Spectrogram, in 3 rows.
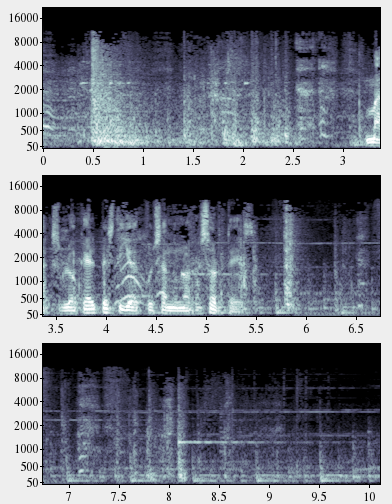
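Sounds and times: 
refrigerator shoved over crashing against a door: 0.4 - 2.6
speech: 3.2 - 5.8.

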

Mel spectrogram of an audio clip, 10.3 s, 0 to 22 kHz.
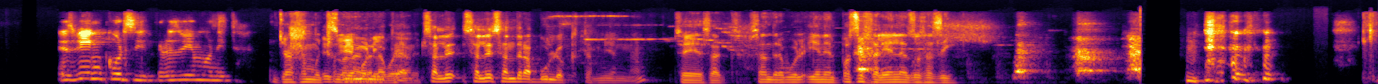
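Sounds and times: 
speech: 0.4 - 7.5, 8.9 - 10.3
dog barking: 6.4 - 6.9, 7.6 - 8.6.

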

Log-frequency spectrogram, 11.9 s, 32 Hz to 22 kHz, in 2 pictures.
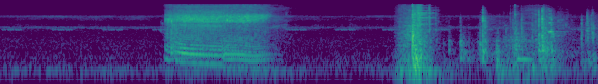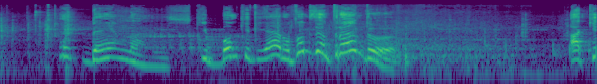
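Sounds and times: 
buzzy wobbling fart noise made as a password: 1.6 - 2.9
clattering: 4.0 - 11.9
speech: 6.9 - 10.2, 11.7 - 11.9.

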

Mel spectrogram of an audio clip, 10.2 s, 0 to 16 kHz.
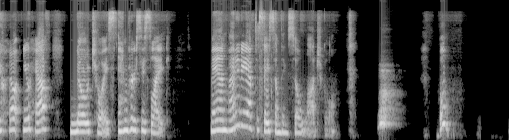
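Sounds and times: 
speech: 0.0 - 3.4, 4.2 - 7.1, 8.8 - 9.1
large dog barking: 7.6 - 8.0.

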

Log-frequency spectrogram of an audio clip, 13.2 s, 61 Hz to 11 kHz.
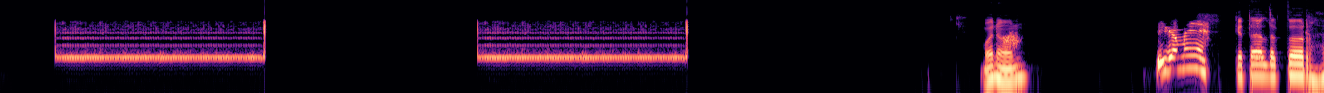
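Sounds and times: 
telephone ringing tone heard down the line: 0.6 - 2.7, 4.8 - 6.9
speech: 9.8 - 10.4, 11.6 - 13.2.

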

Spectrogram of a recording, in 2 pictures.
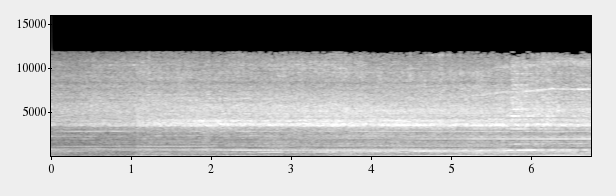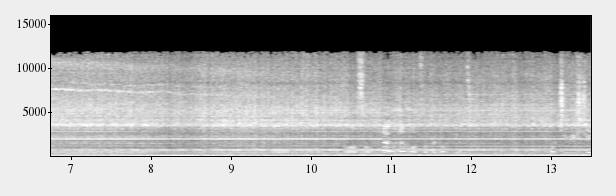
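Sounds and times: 
1950s coffee roaster with mixing paddles turning at a roastery in Poland: 0.0 - 13.4.

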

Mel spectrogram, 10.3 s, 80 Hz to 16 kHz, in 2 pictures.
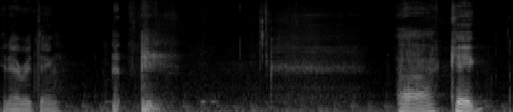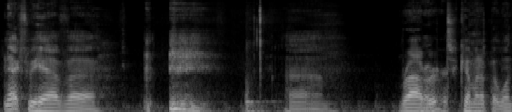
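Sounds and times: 
speech: 0.0 - 1.7, 4.0 - 10.2
person clearing throat: 1.1 - 1.8, 6.6 - 7.4.

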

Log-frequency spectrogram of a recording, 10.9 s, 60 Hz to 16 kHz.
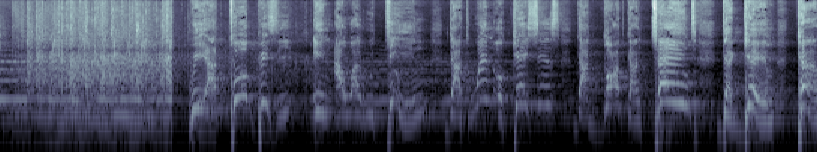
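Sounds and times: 
audience clapping: 0.0 - 4.6
speech: 2.6 - 10.8.

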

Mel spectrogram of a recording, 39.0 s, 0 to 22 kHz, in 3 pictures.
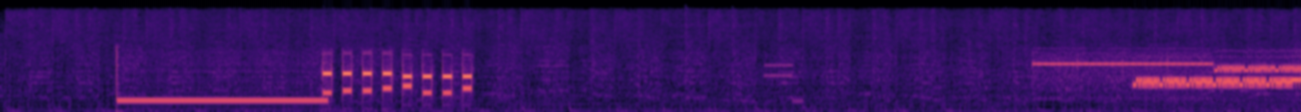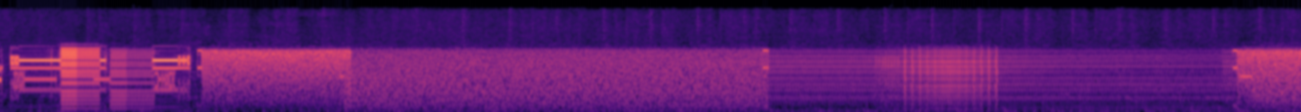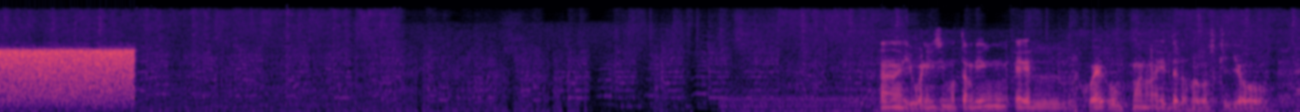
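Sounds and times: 
dial-up modem dial tone: 1.2 - 4.8, 10.3 - 15.1, 21.8 - 23.1
dial-up modem dialing beeps: 1.2 - 4.8, 10.4 - 15.1
rush of hissing static: 10.4 - 27.4
speech: 35.3 - 39.0.

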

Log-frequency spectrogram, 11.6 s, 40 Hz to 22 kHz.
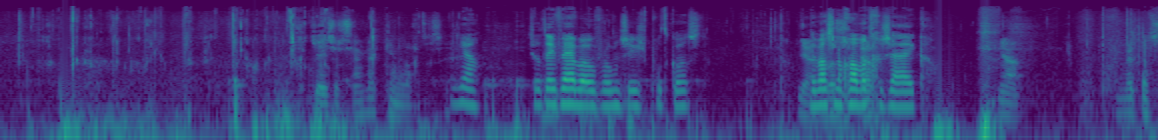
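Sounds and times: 
wet chewing of sour candy strips: 0.0 - 8.0
speech: 3.2 - 7.1, 8.0 - 9.4, 10.0 - 10.3, 11.2 - 11.5.

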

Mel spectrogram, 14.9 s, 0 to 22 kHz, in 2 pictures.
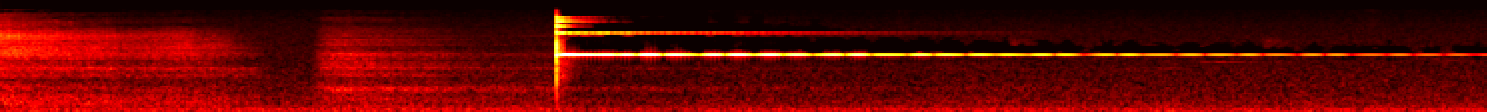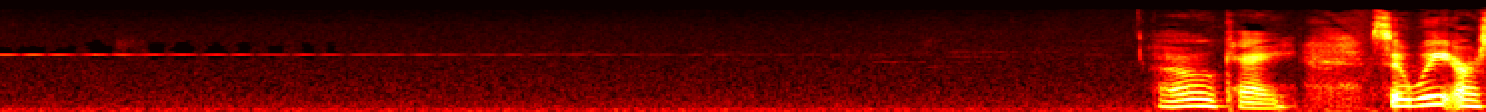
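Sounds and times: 
soft breathing: 0.0 - 2.8, 13.9 - 14.3
bell ringing for a sound bath: 2.8 - 11.0
speech: 13.2 - 14.8.

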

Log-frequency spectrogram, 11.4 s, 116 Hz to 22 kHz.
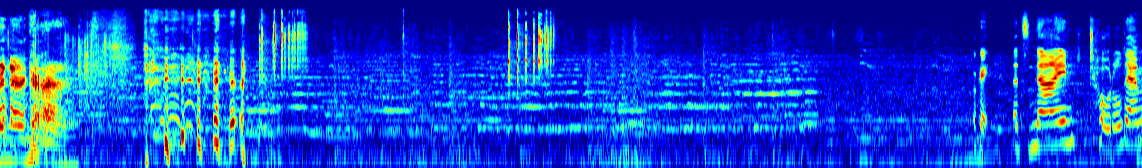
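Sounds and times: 
speech: 0.0 - 0.9, 1.6 - 2.8, 9.8 - 11.4
dice rolled during a tabletop role-playing game: 0.6 - 1.2, 2.5 - 3.1, 5.1 - 5.6
laughter: 1.4 - 2.6.

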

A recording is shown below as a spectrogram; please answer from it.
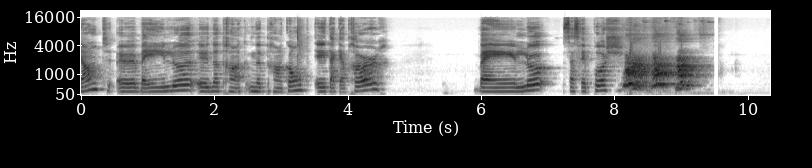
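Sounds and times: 
speech: 0.0 - 4.6, 5.9 - 8.4
dog barking: 8.1 - 9.5.

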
